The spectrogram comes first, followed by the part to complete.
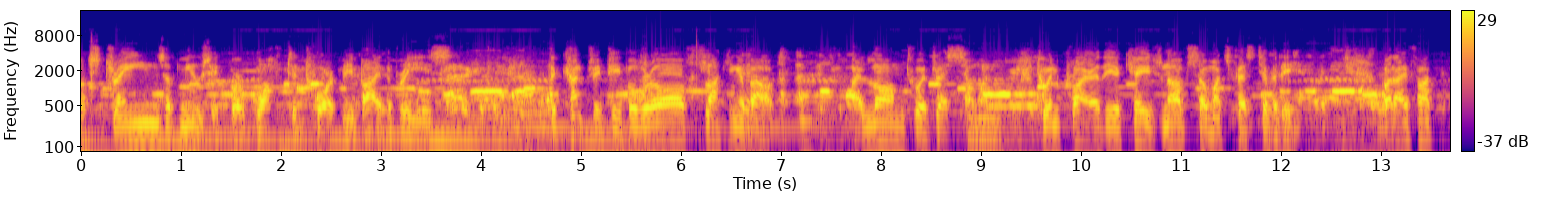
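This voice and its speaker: Male actor, tormented cursed young nobleman, deep, theatrical, florid radio horror narration, muffled vintage sound, loud music behind. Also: lively intonation, normal speed, natural voice. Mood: weary, fearful. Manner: florid, melodramatic, theatrical diction. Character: tormented young Italian nobleman trapped in a monster's body, narrating.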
